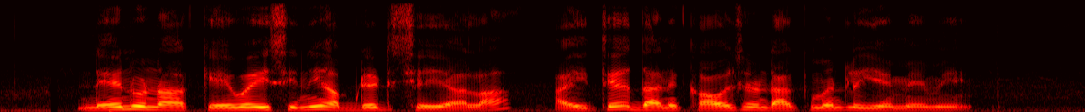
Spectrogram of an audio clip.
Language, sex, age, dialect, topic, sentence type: Telugu, male, 25-30, Southern, banking, question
